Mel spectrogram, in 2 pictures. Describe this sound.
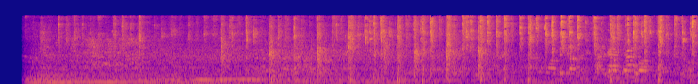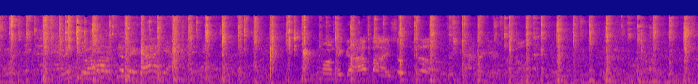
Tap dancers on the sidewalk
Tap dancers on Decatur Street in New Orleans on a Friday night.
city, street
